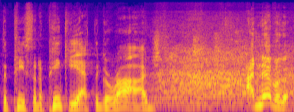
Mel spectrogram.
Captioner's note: laughter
